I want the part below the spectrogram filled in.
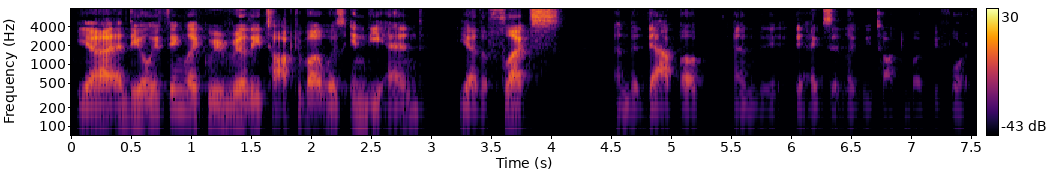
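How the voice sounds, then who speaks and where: Hoarse man telling a rambling story. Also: on the low side, fairly quick. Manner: rambling, self-correcting storyteller. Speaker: rapper reacting to his own performance. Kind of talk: casual chat.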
